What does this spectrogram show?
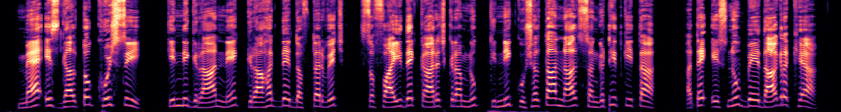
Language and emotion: Punjabi, happy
